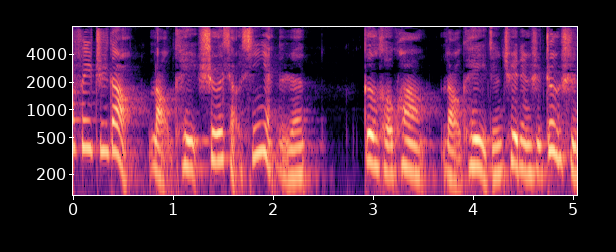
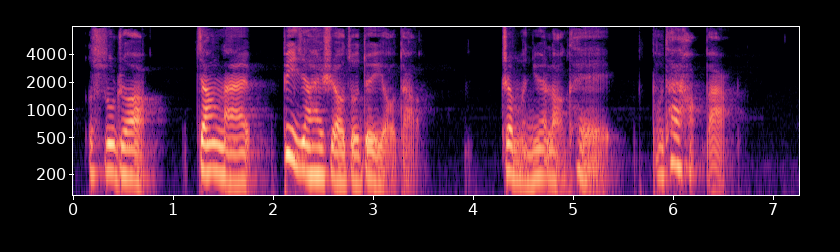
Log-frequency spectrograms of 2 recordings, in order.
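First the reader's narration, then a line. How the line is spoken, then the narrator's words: Cough, low voice. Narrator (Chinese): 阿飞咳嗽一声，低声说道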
